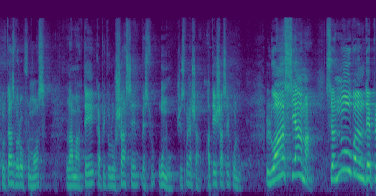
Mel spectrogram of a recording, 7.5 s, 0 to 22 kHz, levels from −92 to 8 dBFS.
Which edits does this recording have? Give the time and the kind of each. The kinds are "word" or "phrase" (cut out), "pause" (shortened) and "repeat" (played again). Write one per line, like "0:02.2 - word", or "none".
none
